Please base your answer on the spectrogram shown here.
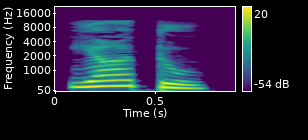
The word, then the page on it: ಯುತಿ: Kannada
